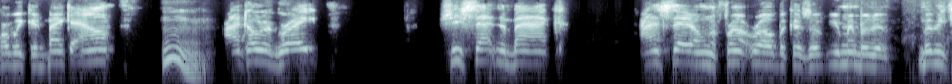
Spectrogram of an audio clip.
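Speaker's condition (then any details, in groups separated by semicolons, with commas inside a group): Cerebral palsy, severe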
